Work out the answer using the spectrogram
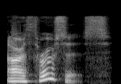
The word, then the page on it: arthrosis: British English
